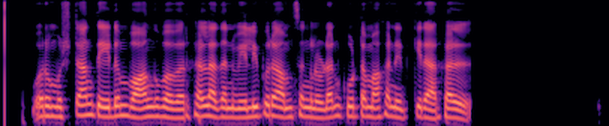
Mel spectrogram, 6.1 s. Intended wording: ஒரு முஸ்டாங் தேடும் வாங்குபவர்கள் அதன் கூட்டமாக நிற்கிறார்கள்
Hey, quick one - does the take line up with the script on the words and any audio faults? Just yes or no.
no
